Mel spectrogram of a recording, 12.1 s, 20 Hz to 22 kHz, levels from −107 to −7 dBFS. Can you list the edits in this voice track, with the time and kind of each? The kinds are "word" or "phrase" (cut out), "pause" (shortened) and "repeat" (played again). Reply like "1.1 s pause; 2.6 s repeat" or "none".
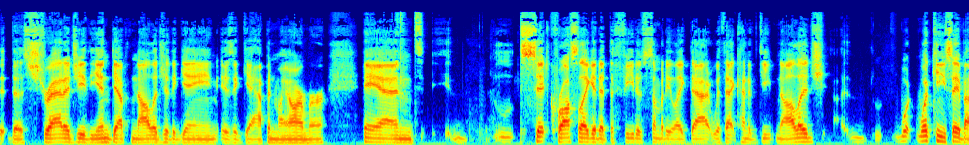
6.5 s phrase

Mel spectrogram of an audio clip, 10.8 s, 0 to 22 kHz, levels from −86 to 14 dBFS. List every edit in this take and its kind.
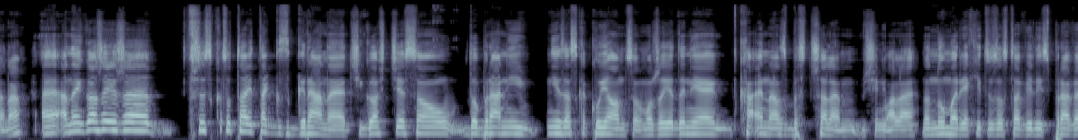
2.2 s word; 5.5 s word; 8.8 s word

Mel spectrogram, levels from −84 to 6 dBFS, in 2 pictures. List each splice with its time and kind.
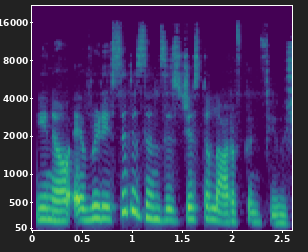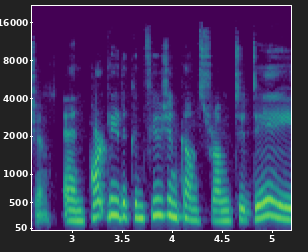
2.8 s pause

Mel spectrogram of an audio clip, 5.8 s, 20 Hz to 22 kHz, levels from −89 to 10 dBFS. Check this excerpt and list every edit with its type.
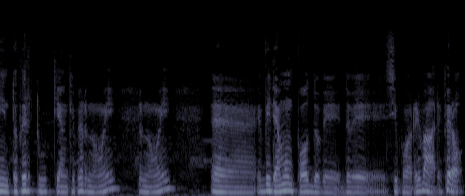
1.7 s repeat

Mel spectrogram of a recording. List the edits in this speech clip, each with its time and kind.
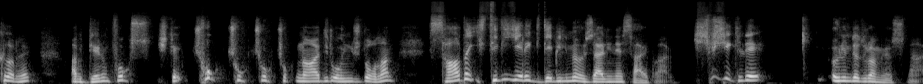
1.9 s pause; 2.8 s word; 6.8 s pause

